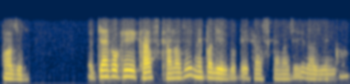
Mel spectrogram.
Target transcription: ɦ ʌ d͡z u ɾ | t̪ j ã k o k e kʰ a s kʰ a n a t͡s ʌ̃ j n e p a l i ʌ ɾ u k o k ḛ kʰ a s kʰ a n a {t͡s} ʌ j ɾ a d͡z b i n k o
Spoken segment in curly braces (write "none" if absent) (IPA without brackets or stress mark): t͡s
